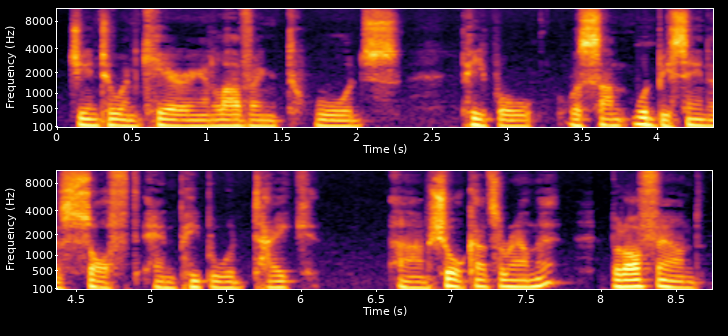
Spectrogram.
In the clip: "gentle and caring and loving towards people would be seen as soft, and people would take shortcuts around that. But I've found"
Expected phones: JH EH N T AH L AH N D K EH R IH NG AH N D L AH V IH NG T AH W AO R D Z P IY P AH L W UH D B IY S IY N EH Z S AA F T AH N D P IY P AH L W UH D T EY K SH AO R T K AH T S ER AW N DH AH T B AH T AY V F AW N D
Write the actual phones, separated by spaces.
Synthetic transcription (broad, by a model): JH EH N T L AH N K EH R IH NG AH N L AH V IH NG T AH W AO R D Z P IY P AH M W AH D B IY S IY N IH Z S AA F T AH N P IY P L W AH D T EY K SH AO R T K AH T S ER AW N DH AH T B AH T AY V F AW N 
